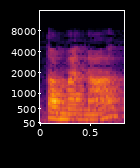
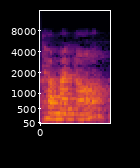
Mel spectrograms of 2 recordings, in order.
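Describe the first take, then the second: First: The name is said with a Hindi pronunciation. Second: The name is said with a Farsi pronunciation. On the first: "That's how you say it in Hindi" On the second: "which is how you say it in Farsi or Dari"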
